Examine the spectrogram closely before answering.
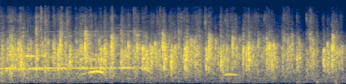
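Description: An audience at a masterclass applauds steadily after a practical exercise, many hands clapping in a dense, even wash of sound that holds at a fairly loud level for several seconds, with a faint tone and murmur underneath.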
